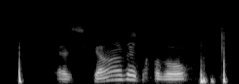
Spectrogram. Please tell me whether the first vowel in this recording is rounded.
no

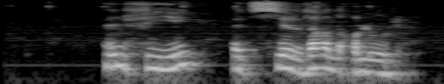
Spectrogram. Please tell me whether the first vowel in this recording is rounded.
no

